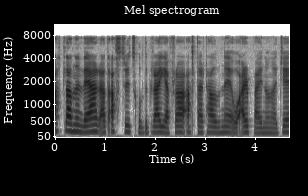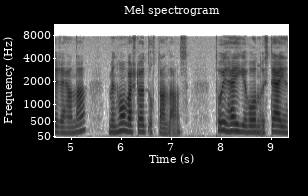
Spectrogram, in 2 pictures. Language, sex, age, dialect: Faroese, female, 36-60, Sandoy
